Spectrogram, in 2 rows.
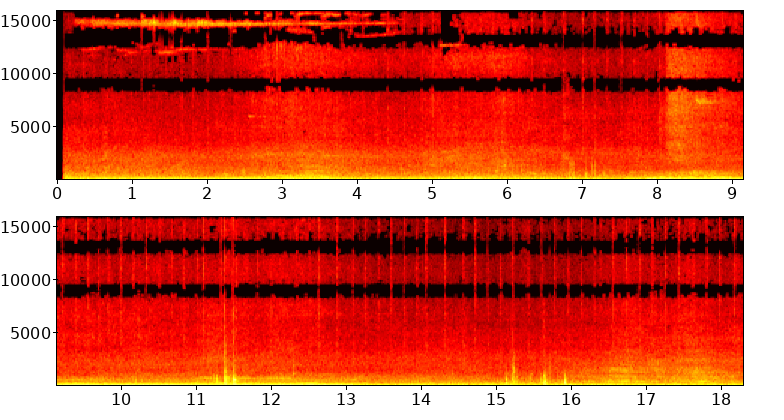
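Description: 2017 Harley-Davidson Electra Glide Ultra Limited's Milwaukee-Eight 107 V-twin idling steadily with a low rumble that grows a little stronger about halfway through.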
